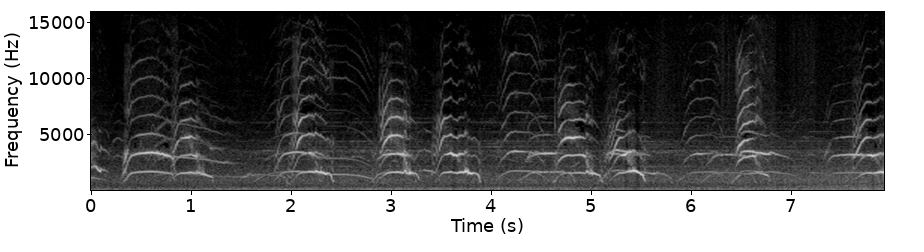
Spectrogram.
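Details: Ten ginger kittens and one white kitten in a basket meow for attention; repeated high, arching mews from several kittens overlap, roughly one cluster every second, with faint background noise.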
